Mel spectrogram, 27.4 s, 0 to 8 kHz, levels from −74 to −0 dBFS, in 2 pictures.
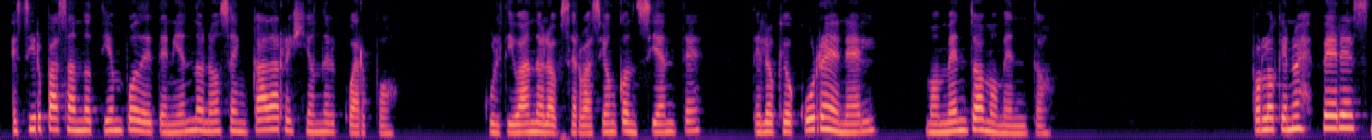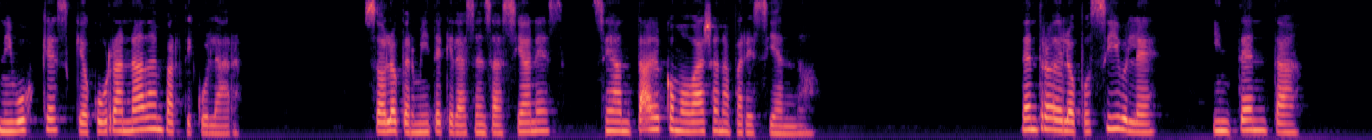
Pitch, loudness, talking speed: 185 Hz, -20 LUFS, 110 wpm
